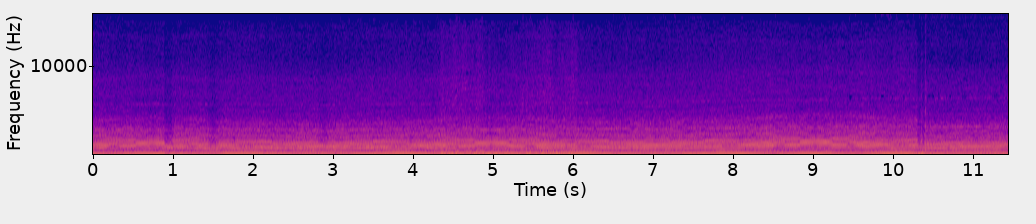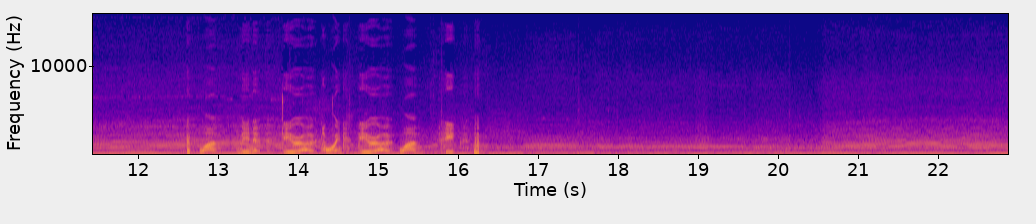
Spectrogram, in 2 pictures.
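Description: A racing car engine drones steadily, shifting pitch with gear changes.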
